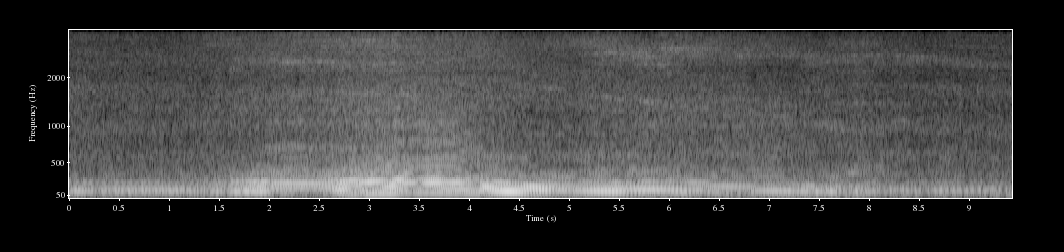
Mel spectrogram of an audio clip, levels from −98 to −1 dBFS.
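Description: Nothing in this one stands out as a technical fault; it's just the everyday sound, running along with no glitches to point to.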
